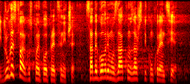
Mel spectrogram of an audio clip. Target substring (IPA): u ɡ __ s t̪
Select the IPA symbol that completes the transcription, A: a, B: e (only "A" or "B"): A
